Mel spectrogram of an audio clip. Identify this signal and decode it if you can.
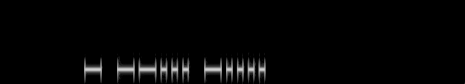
Morse code, heard as a keyed tone, about 26 wpm, 700 Hz. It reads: T76
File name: Speed-Racing - Three Letter-Number Combinations - 22wpm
